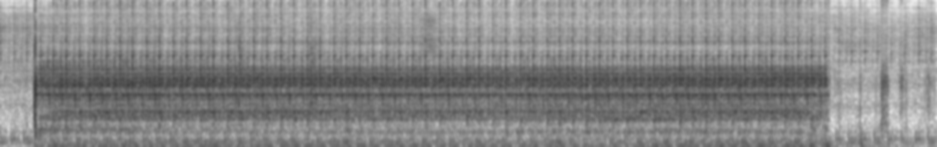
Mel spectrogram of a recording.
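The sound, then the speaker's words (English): A running engine heard at the exhaust pipes rather than the muffler, a steady, loud mechanical drone with a dense rapid chatter, lasting about eight seconds before cutting off to quieter background noise. “I wonder what the exhaust pipes sound like, not the muffler, but up the engine.”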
